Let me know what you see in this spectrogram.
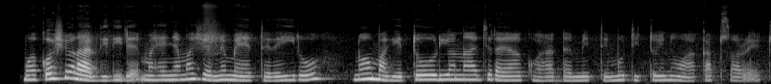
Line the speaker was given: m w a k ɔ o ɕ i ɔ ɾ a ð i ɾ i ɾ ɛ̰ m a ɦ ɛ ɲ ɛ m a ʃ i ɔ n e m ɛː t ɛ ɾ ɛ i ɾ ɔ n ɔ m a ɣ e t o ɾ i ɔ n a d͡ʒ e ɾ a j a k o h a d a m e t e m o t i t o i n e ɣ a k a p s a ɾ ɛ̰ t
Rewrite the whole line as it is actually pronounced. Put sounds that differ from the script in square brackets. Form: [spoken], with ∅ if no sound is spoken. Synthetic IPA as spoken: m w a k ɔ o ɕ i ɔ ɾ a ð i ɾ i ɾ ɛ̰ m a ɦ ɛ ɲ [a] m a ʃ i ɔ n e m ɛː t ɛ ɾ ɛ i ɾ ɔ n ɔ m a ɣ e t o ɾ i ɔ n a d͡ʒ e ɾ a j a k o h a d a m e t e m o t i t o i n e [w] a k a p s a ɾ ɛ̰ t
